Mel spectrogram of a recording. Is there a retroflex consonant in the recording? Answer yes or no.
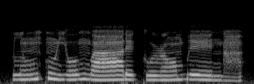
yes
